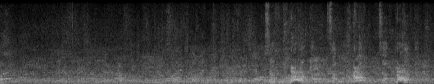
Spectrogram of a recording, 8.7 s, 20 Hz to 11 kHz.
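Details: Police dog barking during a control-around-distraction demonstration at the 2009 Invictus Law Dog Conference in Las Vegas, Nevada; a loud crowd murmurs throughout, then three sharp barks ring out about a second apart near the end.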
